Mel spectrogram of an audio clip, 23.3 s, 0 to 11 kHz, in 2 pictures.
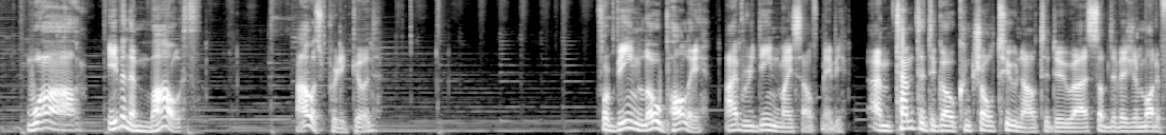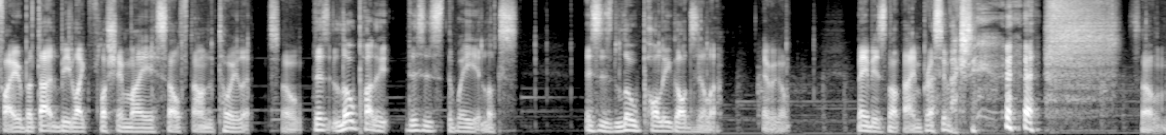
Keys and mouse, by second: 0.3 click, 0.5-1.7 middle drag, 1.9 r, 2.9 click, 3.1 middle click, 3.8 drag, 4.0 r, 5.7 click, 6.0-6.9 middle drag, 7.1-7.6 middle drag, 7.9 middle drag, 8.5 middle drag, 12.9 middle drag, 13.5-13.8 middle drag, 16.3 click, 16.7 middle click, 17.0-17.5 middle drag, 17.9-18.4 middle drag, 19.2 middle drag, 22.3 click.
